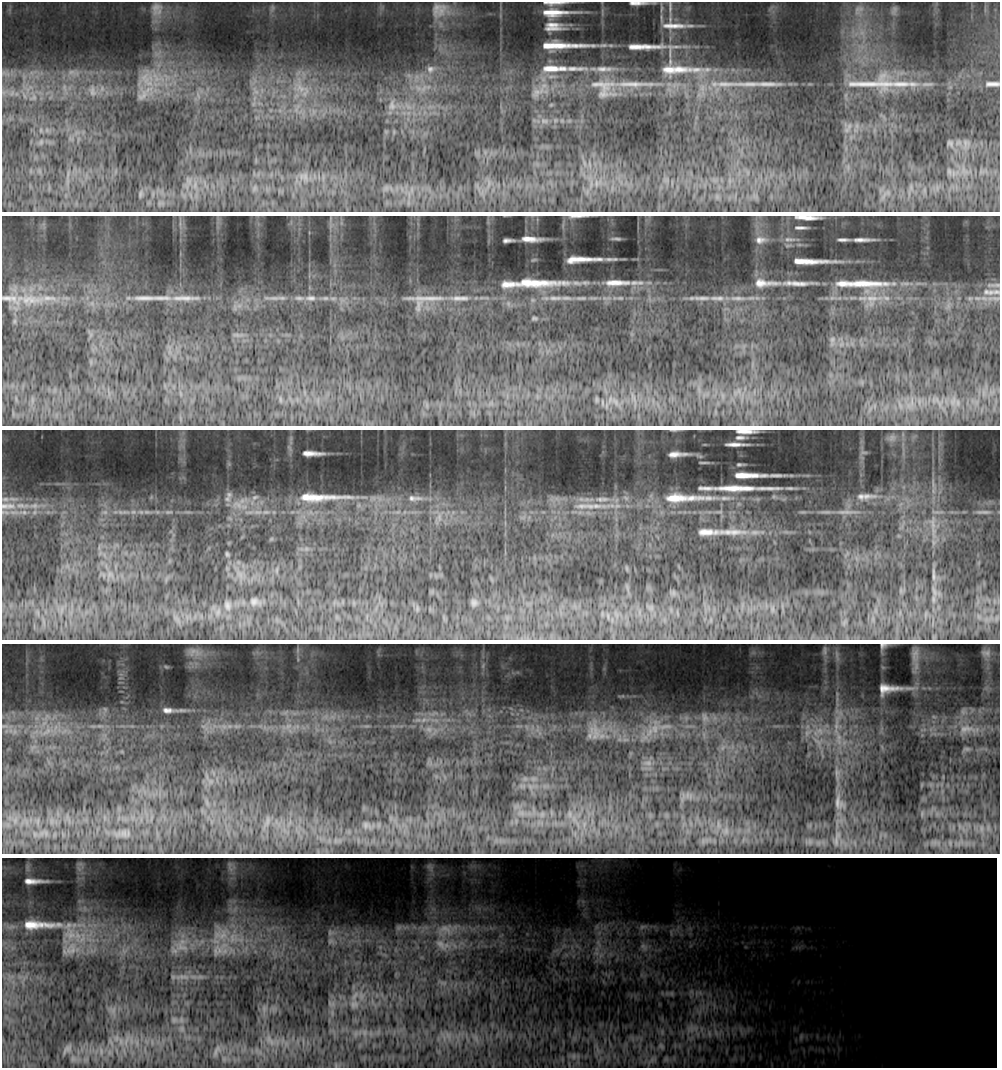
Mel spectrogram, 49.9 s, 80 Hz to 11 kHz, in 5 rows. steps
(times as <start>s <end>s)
8.4s 36.4s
